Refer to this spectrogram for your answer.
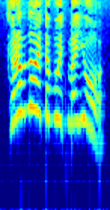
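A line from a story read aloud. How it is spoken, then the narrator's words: Child's demanding shout. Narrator (Russian): требовательно крикнула девочка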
